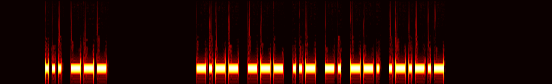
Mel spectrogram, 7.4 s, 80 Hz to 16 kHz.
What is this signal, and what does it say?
Morse code, heard as a keyed tone, about 28 wpm, 700 Hz. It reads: SO YOUNG.
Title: 4x Word-Spacing - Sentences from Top 400 Words - 28wpm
